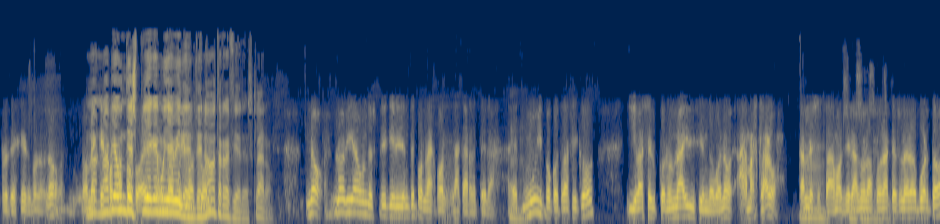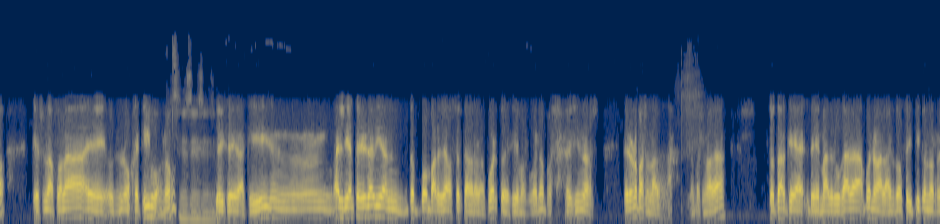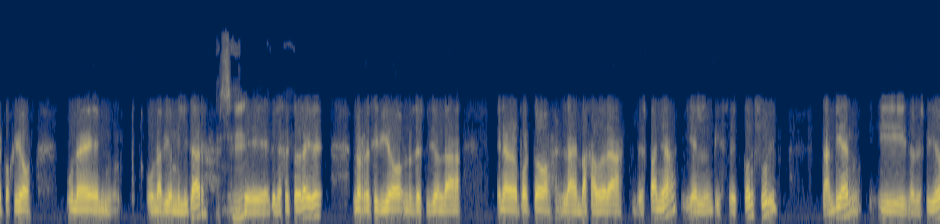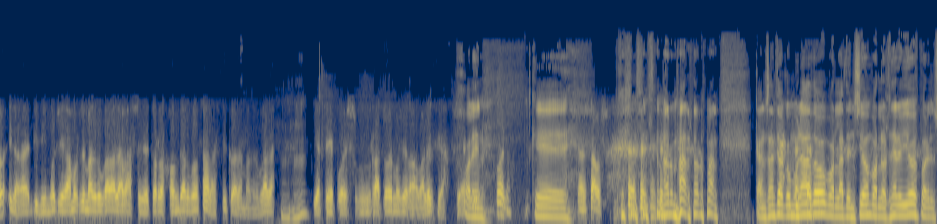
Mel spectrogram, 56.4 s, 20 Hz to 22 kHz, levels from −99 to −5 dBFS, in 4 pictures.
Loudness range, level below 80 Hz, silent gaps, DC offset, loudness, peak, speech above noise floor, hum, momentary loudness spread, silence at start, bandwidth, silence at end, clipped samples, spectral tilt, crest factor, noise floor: 6 LU; -64 dBFS; none; under 0.1%; -25 LUFS; -4 dBFS; 48 dB; none; 11 LU; 0.05 s; 13 kHz; 0 s; under 0.1%; -6 dB/octave; 22 dB; -72 dBFS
